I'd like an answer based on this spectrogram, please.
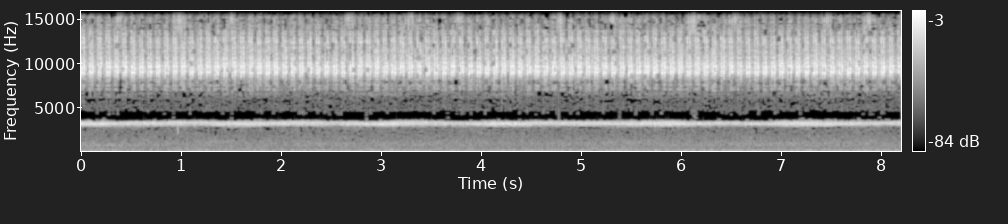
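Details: Night-calling insects in a steady chorus: a continuous high, shrill ringing made of rapid pulses, with a second, even higher trill layered above, unbroken for the whole stretch and with a faint low background hum.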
